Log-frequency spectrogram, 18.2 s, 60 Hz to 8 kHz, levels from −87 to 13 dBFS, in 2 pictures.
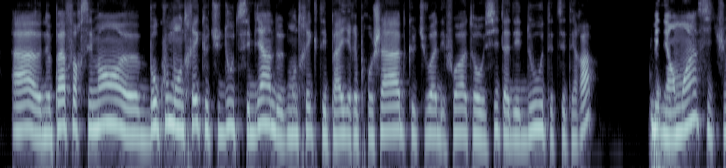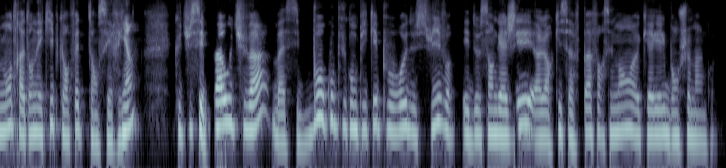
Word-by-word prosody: à, 185 -1 +4
heu, - - +3
ne 160 0 +1
pas 205 +6 +4
forcément, 205 +2 +3
heu, 165 -2 +4
beaucoup 195 +8 +2
montrer 215 0 +4
que 200 - -1
tu 180 0 -5
doutes. 195 +2 0
C'est 185 -3 +1
bien 215 +6 +3
de 160 -5 0
montrer 165 +2 -3
que 165 - -15
tu 160 - -2
es - - -2
pas 155 +1 -2
irréprochable, 160 +3 0
que 165 - -6
tu 160 +1 -11
vois, 165 -1 0
des 150 -2 -7
fois, 170 +2 -4
toi 160 0 0
aussi 150 +5 -2
tu 165 - -2
as - - 0
des 150 0 -2
doutes, 175 +3 -1
et 155 - -9
cetera, 145 -1 -4 0.7
mais 190 -1 +6
néanmoins, 170 +10 +3
si 180 -8 -4
tu 175 +1 -8
montres 200 +1 -1
à 160 - +1
ton 165 +2 -1
équipe 185 +6 -3
qu'en 155 -6 -3
fait, 185 +3 -6
tu 150 - -6
en 140 - -4
sais 145 +3 -1
rien, 170 - +3 0.5
que 180 - -4
tu 185 +4 -4
sais 185 -6 +4
pas 205 +1 +8
où 225 0 +5
tu 200 -1 -2
vas, 220 +12 +3
bah, 145 -5 -4
c'est 135 +1 -8
beaucoup 240 - +1
plus 205 -1 -8
compliqué 190 +1 -2
pour 190 -1 -3
eux 200 - +2
de 180 - -4
suivre 185 +2 -1
et 160 -1 -3
de 160 +1 -4
s'engager, 165 +6 +1
alors 150 -3 -3
qu'ils 170 +4 -4
savent 150 -5 -7
pas 170 -1 -4
forcément, 170 +3 -4
heu, 160 - -4
quel 160 0 -3
est 160 - -1
le - - -1
bon 150 0 -3
chemin, 145 -2 -6
quoi. 140 +2 -23
170 Hz, 260 wpm, -21 LUFS, 155-195 Hz, 0.7 s, pas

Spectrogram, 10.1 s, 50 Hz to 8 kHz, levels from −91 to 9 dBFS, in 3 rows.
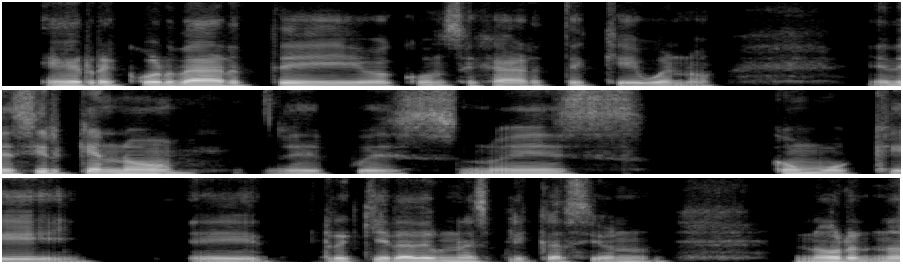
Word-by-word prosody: eh, 125 0 +4
recordarte 120 -2 +4
o 100 - 0
aconsejarte 105 +1 -5
que, - - -3
bueno, 105 +1 -3 0.5
eh, - - -6
decir 135 +6 0
que, 170 - +4
no, 150 +5 +2 0.3
eh, 105 -1 -5
pues 100 +2 -7
no 105 - -6
es 110 +1 -5 0.4
como 110 -5 -1
que, 95 -2 -3 0.4
eh, 105 -1 -3 0.2
requiera 110 - +4
de 115 - +7
una 120 +1 -1
explicación. 485 - -5 0.5
No, 135 +1 +5
r 160 +1 +5
No 150 - 0
115 Hz, 140 wpm, -23 LUFS, 105-130 Hz, 0.5 s, de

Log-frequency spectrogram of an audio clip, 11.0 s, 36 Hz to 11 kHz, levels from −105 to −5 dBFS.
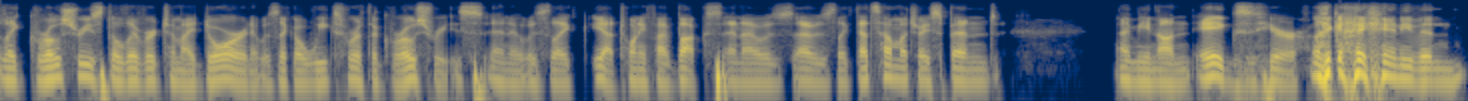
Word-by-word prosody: like, 115 -3 -4
groceries 135 +3 0
delivered 115 -1 -3
to 115 - -6
my 100 -1 -3
door, 115 +3 0
and 95 - -8
it 95 - -9
was, - - -10
like, 110 - -5
a 100 - -3
week's 105 +2 -7
worth - - -5
of - - -5
groceries, - - -2
and 110 -3 -10
it 100 - -10
was, 95 -2 -10
like, 100 -1 -4
yeah, - - +1
25 - - -5
bucks, - - -1
and 110 -1 -3
I 105 - -3
was 100 -1 -9
I 115 - +1
was 105 -1 -8
like, 105 - -10
that's 120 0 0
how 145 - +1
much 120 -3 -5
I 115 - -1
spend, 110 -2 -3 0.9
I 120 - -3
mean, 110 -1 -5
on 105 0 0
eggs 115 - +5
here, 105 - -3
like, - - +8
I - - +11
can't 150 -4 +4
even 115 +1 -2
110 Hz, 230 wpm, -25 LUFS, 105-120 Hz, 0.9 s, I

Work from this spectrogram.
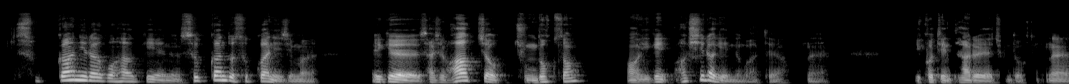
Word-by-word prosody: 습관이라고 170 -1 +2
하기에는 125 -9 -5
습관도 175 +3 +1
습관이지만 75 - -4 0.6
이게 115 - +5
사실 105 +2 -6
화학적 180 +5 +3
중독성? 125 +10 -4 0.4
어 - - -5
이게 110 +10 -3
확실하게 145 +7 0
있는 70 -4 -9
것 65 - -17
같아요. 70 +3 -15 0.2
네. - - -14 1.0
니코틴, - - -4
타르의 90 -7 -1
중독성. - - -17
네. 90 - -6
130 Hz, 285 characters per minute, -24 LUFS, -, 1.0 s, 이게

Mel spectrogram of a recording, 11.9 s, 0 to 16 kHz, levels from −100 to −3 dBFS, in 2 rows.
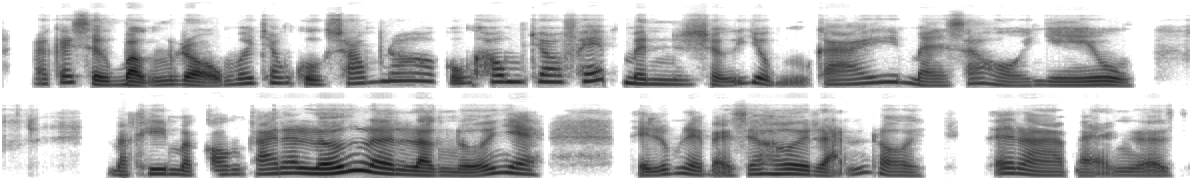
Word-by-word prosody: ờ, 205 - -6
cái 260 - 0
sự 175 -10 +2
bận 150 -4 +5
rộn 170 +2 +3
ở 210 - 0
trong 235 -1 -4
cuộc 175 -5 -3
sống 225 +4 -4
nó 320 0 -2
cũng - - -3
không 280 0 0
cho 285 -1 0
phép 310 +6 -1
mình 200 -6 -1
sử 140 -6 -4
dụng - - -1 0.2
cái 225 - -3
mạng 140 -6 -5
xã - - -7
hội 145 -10 -7
nhiều. 150 -1 -2 0.8
Mà 155 -2 -6
khi 195 +6 0
mà 165 -5 -1
con 180 +1 -4
cái 195 +2 0
nó 230 - +3
lớn 220 +5 +8
lên 215 - +6
lần 145 -3 +4
nữa 130 -1 +1
nha, 215 -4 +2 0.5
thì - - +1
lúc 185 +7 -3
này 185 -7 0
bạn - - -3
sẽ 190 - -4
hơi 195 -2 +3
rảnh 210 +6 -3
rồi, 135 -2 -4 0.4
thế 220 - +1
là 155 -8 0
bạn, - - -6 0.2
ờ, - - -2
195 Hz, 225 wpm, -23 LUFS, 155-230 Hz, 0.8 s, lớn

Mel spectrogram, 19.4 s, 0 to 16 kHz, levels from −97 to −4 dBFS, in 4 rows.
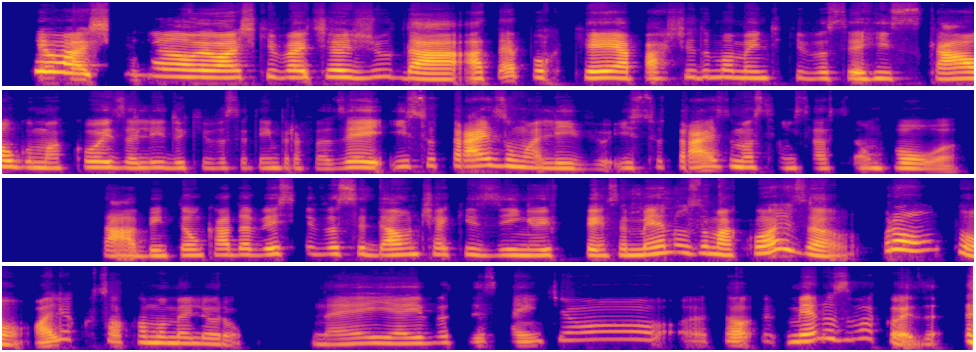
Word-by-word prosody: Eu - - +7
acho 425 -2 +6
que 395 -2 -21
não, 315 -4 +3
eu 285 -1 +9
acho 280 0 +6
que 300 - -8
vai 280 0 +4
te 300 - -9
ajudar. 260 -6 +5
Até 250 0 0
porque 275 -1 -1
a 250 - +6
partir 255 +3 -5
do 285 - -12
momento 265 -2 -5
que 255 - -18
você 240 0 -4
riscar 240 -1 +2
alguma 215 -5 +2
coisa 215 -1 -3
ali 200 +2 -7
do 195 +1 -9
que 190 0 -22
você 190 0 -19
tem 190 +1 -13
para 185 -1 -14
fazer, 200 +4 -1
isso 240 +3 -11
traz 265 +1 +3
um 235 -3 -1
alívio, 185 -5 -7
isso 195 +2 -16
traz 240 - 0
uma 220 -2 -3
sensação 190 -1 -14
boa, 180 - -6 0.6
sabe. 200 - -1
Então 220 +2 -5
cada 230 +1 -3
vez 250 +3 -2
que 270 - -19
você 260 0 -6
dá 225 0 +1
um 250 +2 -4
checkzinho 225 -4 -6
e 215 - -2
pensa: 220 0 -2
"Menos 290 +6 -1
uma 240 -5 +2
coisa", 345 +9 +1
pronto, 425 0 +1
olha 360 - -4
só - - -10
como 240 -2 -5
melhorou, 210 -5 -8 0.3
né. 190 +3 -10
E 220 -1 -6
aí 215 +1 -5
você 230 - -17
sente: 140 - -12
"Ó, 350 0 -12
eu 295 -3 -18
tô" - - -4 0.2
menos 305 +7 -1
uma 395 +1 -14
coisa, - - -5
240 Hz, 205 wpm, -22 LUFS, 210-280 Hz, 0.6 s, eu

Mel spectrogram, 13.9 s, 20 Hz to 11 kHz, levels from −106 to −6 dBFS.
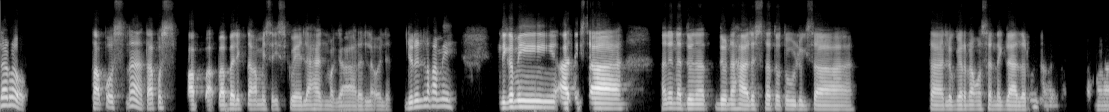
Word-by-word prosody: laro 235 - +1 0.8
tapos 165 0 -2
na. 210 +1 0
Tapos 155 +3 -4 0.2
pa 125 - +2 0.3
babalik 130 +1 0
na 125 - -1
kami 125 - -6
sa 120 - -10
eskwelahan, 120 0 -4
mag-aaral 110 0 -7
na 115 - -9
ulit, 105 -2 -13 0.2
ganun 180 +6 -1
lang 210 - -7
kami. 205 0 -2 0.7
Hindi 155 - +4
kami 180 +1 +6 0.4
adik 150 0 +4
sa 145 -2 +9 0.5
ano, 135 +3 -1
na 140 - 0
dun 135 0 +1
at - - -27
dun 130 -1 0
na 130 - 0
halos 125 -1 +1
natutulog 125 -2 -5
sa 115 -2 -1 1.0
sa 120 -1 0
lugar 120 +1 -3
na 120 - -1
kung 120 - -5
saan 130 -2 -5
naglalaro 115 +4 -1
ng 185 - -12 0.7
mga 110 0 -6
125 Hz, 160 wpm, -25 LUFS, 115-145 Hz, 1.0 s, sa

